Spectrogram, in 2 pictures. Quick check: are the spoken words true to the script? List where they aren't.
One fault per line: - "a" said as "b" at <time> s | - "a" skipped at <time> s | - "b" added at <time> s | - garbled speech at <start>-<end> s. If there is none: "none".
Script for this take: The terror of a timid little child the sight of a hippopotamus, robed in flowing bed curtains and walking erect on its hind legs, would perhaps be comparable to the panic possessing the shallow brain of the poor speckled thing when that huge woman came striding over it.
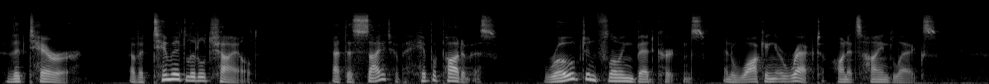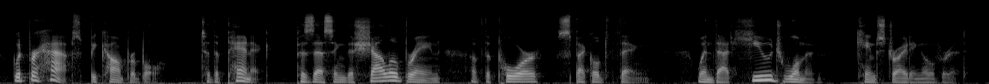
- "at" added at 3.3 s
